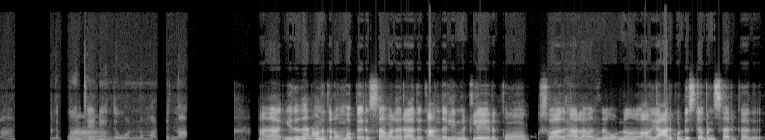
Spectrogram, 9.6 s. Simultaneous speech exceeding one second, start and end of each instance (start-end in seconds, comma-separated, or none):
none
